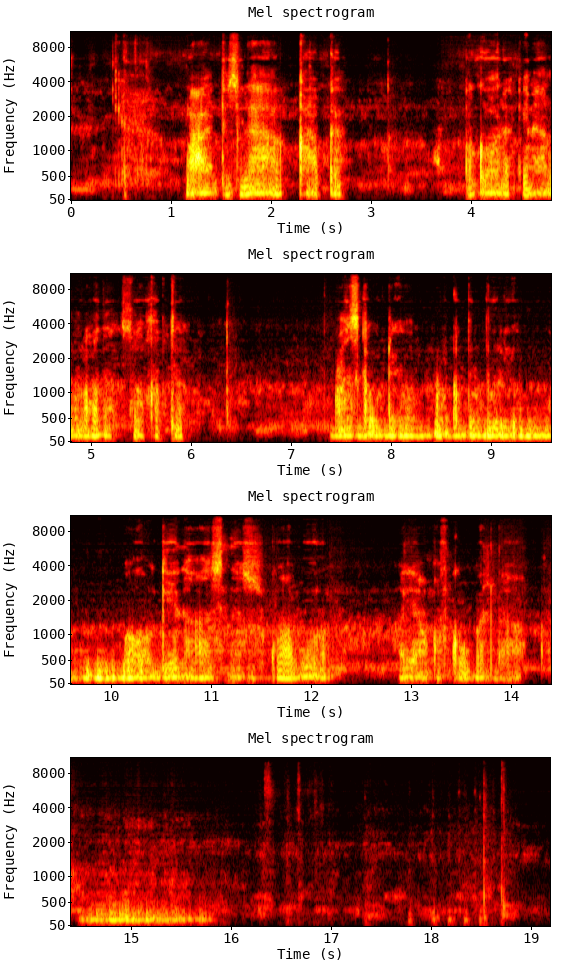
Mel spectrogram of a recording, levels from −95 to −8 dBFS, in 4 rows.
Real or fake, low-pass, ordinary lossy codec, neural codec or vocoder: fake; none; none; vocoder, 22.05 kHz, 80 mel bands, HiFi-GAN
